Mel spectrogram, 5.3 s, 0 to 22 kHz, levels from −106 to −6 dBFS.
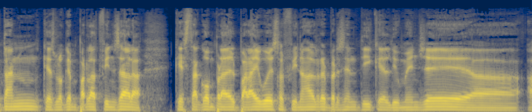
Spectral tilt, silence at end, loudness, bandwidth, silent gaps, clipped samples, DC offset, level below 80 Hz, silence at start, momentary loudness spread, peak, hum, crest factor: -5.5 dB/octave; 0 s; -17 LUFS; 16.5 kHz; none; under 0.1%; under 0.1%; -38 dBFS; 0 s; 7 LU; 0 dBFS; none; 16 dB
